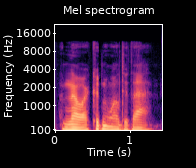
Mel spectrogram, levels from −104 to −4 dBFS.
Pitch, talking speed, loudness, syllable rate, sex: 100 Hz, 250 wpm, -18 LUFS, 5.4 syllables/s, male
